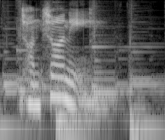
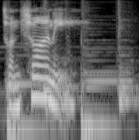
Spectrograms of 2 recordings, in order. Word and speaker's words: 천천히: hangle word number 320 tononi again it's ton CH this pronounced as a three syllable word the first syllable is Chon the second syllable is also Chon and the third syllable is he pronounce it with me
